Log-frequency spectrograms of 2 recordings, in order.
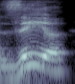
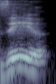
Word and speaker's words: Xia: Now, from what I saw, that girl, Zia, XIA, her name is spelled XIA, I think it's Zia, on the Simpcast that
